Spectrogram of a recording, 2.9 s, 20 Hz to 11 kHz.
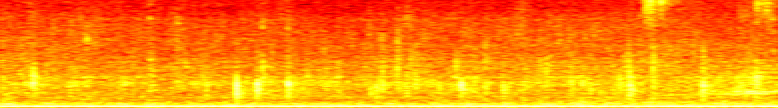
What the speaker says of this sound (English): Next, I'm going to put in 1 teaspoon of the lime juice.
